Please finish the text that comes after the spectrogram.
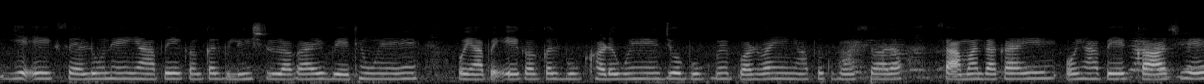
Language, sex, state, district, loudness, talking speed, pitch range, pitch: Kumaoni, female, Uttarakhand, Uttarkashi, -30 LUFS, 200 wpm, 245-265 Hz, 255 Hz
